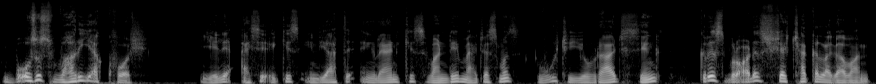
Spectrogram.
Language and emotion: Kashmiri, happy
